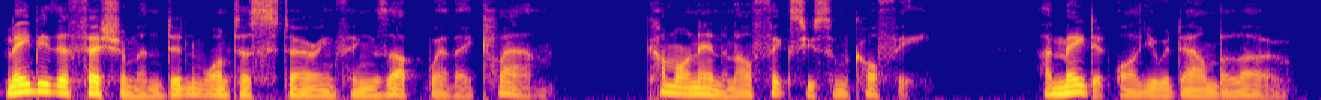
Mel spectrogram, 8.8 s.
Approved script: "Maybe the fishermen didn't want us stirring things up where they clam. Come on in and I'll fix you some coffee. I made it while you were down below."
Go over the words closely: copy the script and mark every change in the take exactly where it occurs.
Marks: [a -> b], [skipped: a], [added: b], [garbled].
"Maybe the fishermen didn't want us stirring things up where they clam. Come on in and I'll fix you some coffee. I made it while you were down below."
